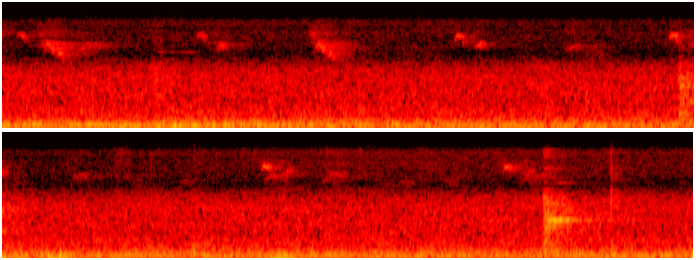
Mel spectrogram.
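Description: Wild birds chirping: short, high, falling calls scattered throughout, with two louder calls that sweep lower, a little past the middle and again near the end. A faint steady low rumble sits underneath.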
